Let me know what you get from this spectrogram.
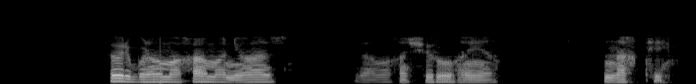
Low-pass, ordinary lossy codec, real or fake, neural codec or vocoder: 3.6 kHz; MP3, 32 kbps; real; none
